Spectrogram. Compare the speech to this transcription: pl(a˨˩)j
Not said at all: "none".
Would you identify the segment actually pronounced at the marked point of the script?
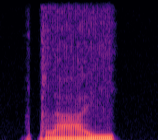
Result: a˦˥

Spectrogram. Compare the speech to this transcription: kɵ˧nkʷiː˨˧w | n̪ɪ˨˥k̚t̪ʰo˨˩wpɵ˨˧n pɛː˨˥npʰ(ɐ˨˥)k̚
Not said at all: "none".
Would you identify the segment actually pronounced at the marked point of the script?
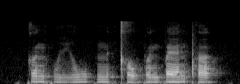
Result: ɐ˨˥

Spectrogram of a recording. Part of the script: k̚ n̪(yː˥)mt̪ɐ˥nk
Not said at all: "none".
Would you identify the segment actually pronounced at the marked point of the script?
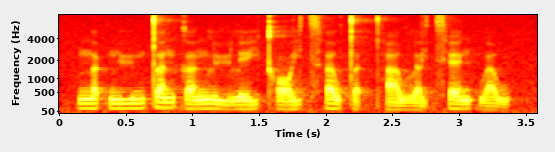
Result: yː˨˧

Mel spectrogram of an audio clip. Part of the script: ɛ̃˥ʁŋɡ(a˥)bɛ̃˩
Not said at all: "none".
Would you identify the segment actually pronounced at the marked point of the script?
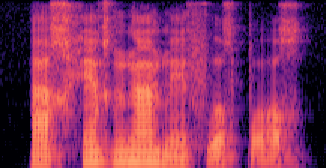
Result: ã˥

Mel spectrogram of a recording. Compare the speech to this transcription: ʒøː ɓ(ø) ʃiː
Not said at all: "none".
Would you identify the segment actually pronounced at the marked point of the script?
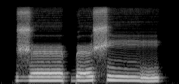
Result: ø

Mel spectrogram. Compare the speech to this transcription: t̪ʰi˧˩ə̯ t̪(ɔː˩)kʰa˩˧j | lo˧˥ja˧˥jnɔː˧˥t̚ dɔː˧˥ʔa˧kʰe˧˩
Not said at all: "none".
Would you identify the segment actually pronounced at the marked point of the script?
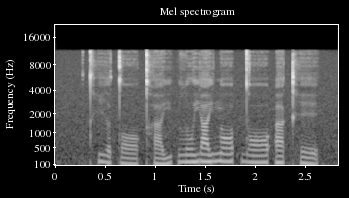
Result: ɔː˩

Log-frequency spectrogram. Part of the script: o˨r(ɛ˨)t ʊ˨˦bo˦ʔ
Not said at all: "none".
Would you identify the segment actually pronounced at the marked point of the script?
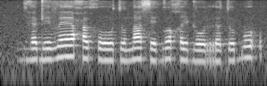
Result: ə˨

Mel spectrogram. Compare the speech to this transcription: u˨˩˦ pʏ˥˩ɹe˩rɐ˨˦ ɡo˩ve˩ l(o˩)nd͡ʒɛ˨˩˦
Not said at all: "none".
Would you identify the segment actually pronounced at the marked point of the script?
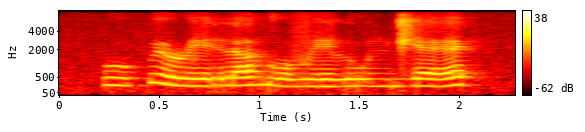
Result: u˩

